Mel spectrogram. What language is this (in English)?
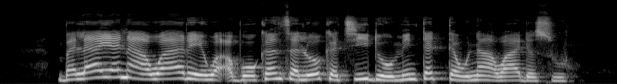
Hausa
